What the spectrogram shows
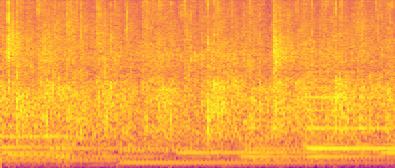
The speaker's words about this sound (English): And if you are thankful that our Lord and Savior will never leave nor forsake us, and that He's with us till the end of the age, if we clap for anything, it ought to be that.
